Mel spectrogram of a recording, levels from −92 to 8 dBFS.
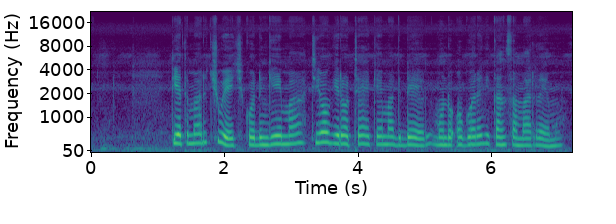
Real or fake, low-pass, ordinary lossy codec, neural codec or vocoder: fake; 19.8 kHz; none; vocoder, 44.1 kHz, 128 mel bands, Pupu-Vocoder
